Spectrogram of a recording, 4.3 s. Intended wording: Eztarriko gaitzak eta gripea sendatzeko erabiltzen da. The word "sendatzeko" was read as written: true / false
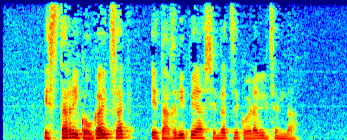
true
